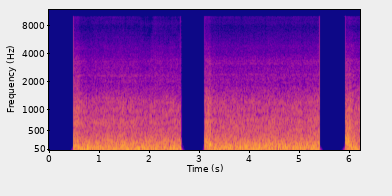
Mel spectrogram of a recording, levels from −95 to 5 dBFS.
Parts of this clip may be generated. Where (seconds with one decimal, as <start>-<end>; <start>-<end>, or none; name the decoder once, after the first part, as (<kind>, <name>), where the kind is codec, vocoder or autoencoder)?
1.8-3.1 (codec, HILCodec)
